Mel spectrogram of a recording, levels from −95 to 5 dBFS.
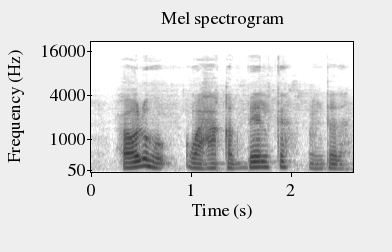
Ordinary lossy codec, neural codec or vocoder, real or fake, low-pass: none; vocoder, 48 kHz, 128 mel bands, Vocos; fake; 14.4 kHz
